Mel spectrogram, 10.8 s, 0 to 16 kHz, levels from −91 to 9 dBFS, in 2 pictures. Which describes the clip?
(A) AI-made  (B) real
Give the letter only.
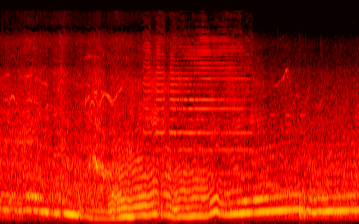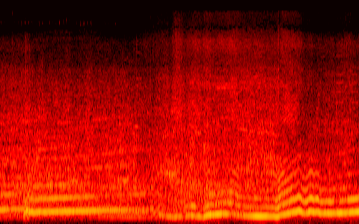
B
